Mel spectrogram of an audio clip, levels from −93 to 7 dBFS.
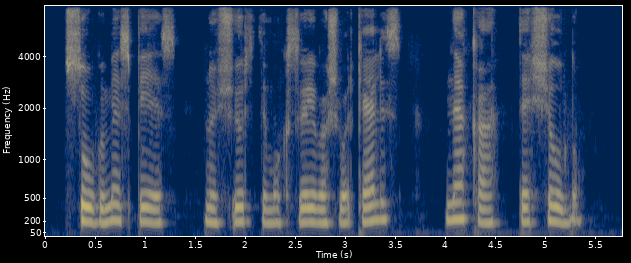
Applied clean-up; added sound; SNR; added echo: neural mask model DeepFilterNet 3.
